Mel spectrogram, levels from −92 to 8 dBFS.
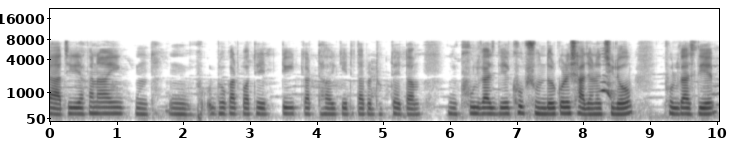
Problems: none marked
